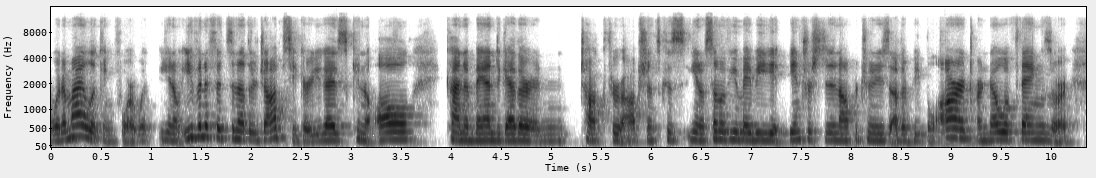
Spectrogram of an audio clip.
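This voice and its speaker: A woman at a medium pitch, very fast, with ordinary pitch variation. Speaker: career development presenter. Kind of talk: webinar presentation.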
